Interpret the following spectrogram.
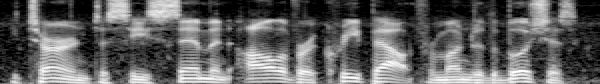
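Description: A man's voice: fairly low pitch, brisk, fairly bright tone. A man narrating an adventure novel as a scripted audiobook reading. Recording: faint background noise and ambience.

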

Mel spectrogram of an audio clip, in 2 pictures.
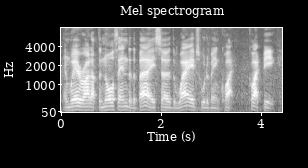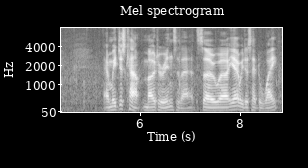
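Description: A man's voice: lowish voice, normal speed, fairly bright tone, a little hiss or hum. Chatty middle-aged man on a boat. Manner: chatty, rambling, exclaims often. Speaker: sailing vlogger. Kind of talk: casual vlog chat. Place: on a sailboat at night, then in the cabin.

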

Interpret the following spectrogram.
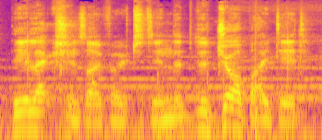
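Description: Radio drama lead male actor: sceptical, shaken everyman just awakened, medium-pitched voice, clear music bed. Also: fairly quick, natural voice. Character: shaken, sceptical man newly awakened from brainwashing.

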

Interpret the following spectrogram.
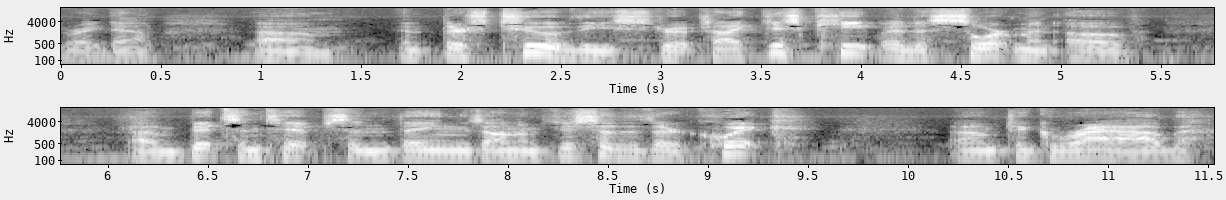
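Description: A man hosting a casual DIY tool demonstration in an informal, folksy way, thinking aloud as he talks. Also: medium pitch. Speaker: DIY workshop host. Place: driveway and open garage workshop. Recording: clear background noise, outdoor ambience.

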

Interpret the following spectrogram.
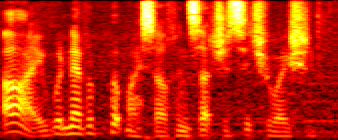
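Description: An actor playing a stern young detective in a video game, cold and righteous, speaking in a clipped, accusatory, sardonic manner. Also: male voice, fairly low pitch, lively intonation, quick pace, a bit bright, faint music behind. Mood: sardonic, accusing. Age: young adult. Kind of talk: video game cutscene acting.

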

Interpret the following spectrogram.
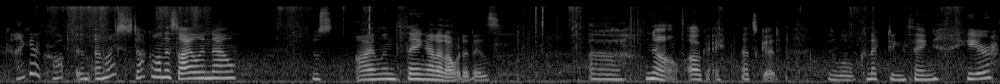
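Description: A woman's voice: a little high, normal speed. A young woman vlogging on a night walk through a marshy wood, talking hesitantly with many fillers into a handheld phone. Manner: rambling, hesitant, lots of fillers. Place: outdoors in a dark wooded marsh at night. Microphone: phone held in hand. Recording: noisy outdoor phone recording.

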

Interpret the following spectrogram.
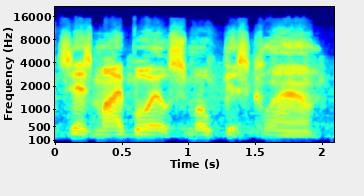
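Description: Cocky, sneering young street racer villain. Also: male voice, medium pitch, little pitch movement, slow. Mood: dismissive. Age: young adult. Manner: sneering, mocking. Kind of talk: video game cutscene acting. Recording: loud music over the voice.

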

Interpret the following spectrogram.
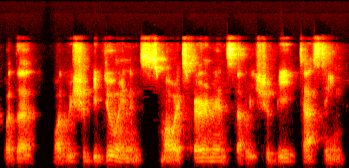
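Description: A man's voice: deep voice, monotone, moderate pace, vocal fry, pushed and bright. A man with a Brazilian accent, a native Portuguese speaker, talking casually as a panelist on a video call. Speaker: technology executive, panelist. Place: home office, on a video call. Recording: roomy, echoey video-call sound.

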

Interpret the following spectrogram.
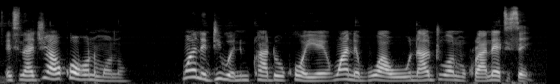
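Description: A young Ghanaian woman with a Ghanaian accent hosting a casual outdoor interview, lively and laughing, with many short acknowledgements, on a headset mic. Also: medium pitch, fast, no echo. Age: young adult. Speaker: interviewer host. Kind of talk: casual interview in Twi mixed with English. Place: outdoor porch by brick wall.

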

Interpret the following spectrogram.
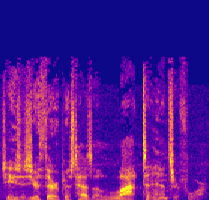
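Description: A middle-aged maniac from a crime game, sarcastic and volatile. The voice is gravelly and sharp, swinging wildly in pitch with a mocking drawl, faint music behind. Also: male voice, very animated, moderate pace, a little hiss or hum, heavily acted. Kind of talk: video game cutscene acting.

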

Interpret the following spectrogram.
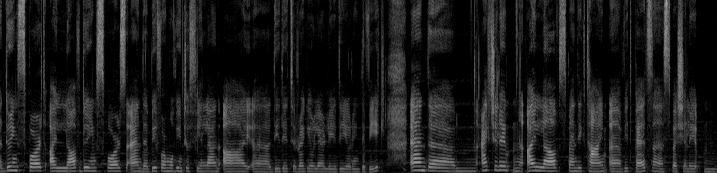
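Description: A woman in her thirties from Iran whose first language is Persian speaks slowly, with a mid-range pitch and frequent hesitant fillers. She introduces herself to camera, seated in a studio. Faint music plays behind her. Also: fairly even intonation, a little mellow. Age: 30s. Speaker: job seeker introducing herself. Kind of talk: unscripted self-introduction to camera. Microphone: seated, medium shot.

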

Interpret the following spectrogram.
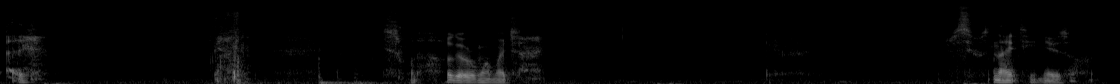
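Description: A teenage male performer playing a grieving, bitter ex-convict father in a halting monologue. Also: deep voice, fairly even intonation, vocal fry, slightly rough, full character voice. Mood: anguished, angry. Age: teenager playing older. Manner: halting, hushed delivery that strains into bursts.

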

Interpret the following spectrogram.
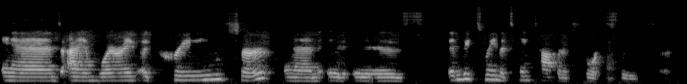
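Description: Woman panelist, bright tense tone, lowish pitch, friendly, unhurried, video-call audio from home. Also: rough recording. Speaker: panelist, film director. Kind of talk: self-description on a video panel. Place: indoor room at home.

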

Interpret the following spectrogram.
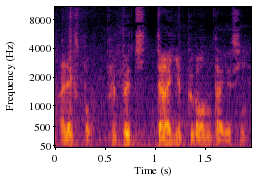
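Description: A man's voice: mid-range voice, rapid-fire, far from the mic, a little hiss or hum. A man in his thirties, a guest who makes wooden stands, giving brief, agreeable replies in a casual chat outdoors. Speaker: woodworking guest. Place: outdoors in a garden.

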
